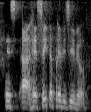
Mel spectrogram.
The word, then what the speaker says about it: Receita Previsível: Can you pronounce it for me? Receita Previsível.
